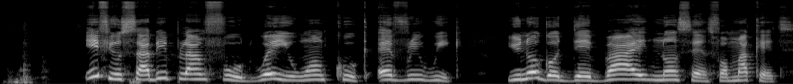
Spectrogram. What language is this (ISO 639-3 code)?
pcm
